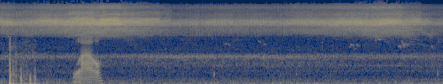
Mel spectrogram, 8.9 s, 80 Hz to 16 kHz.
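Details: Loud continuous whirring drone from numerous Brood X periodical cicadas on an apple tree, recorded June 6th; a short burst of a person's voice and a few clicks come early, then the steady high hiss carries on.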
